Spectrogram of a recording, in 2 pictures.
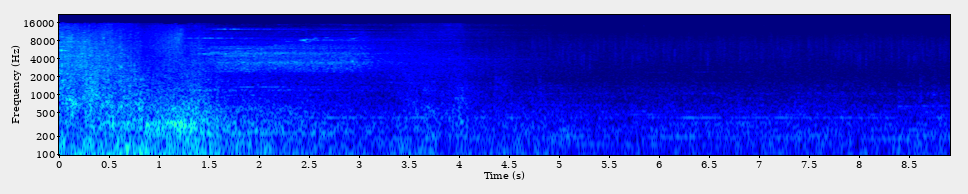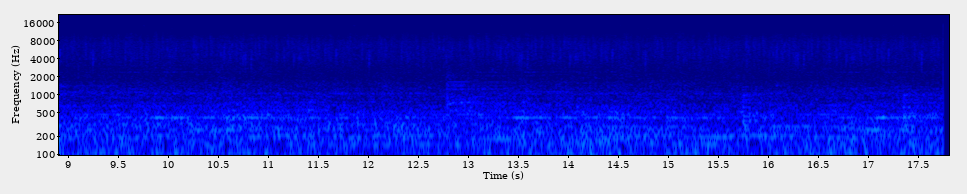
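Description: A triumphant victory fanfare plays.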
